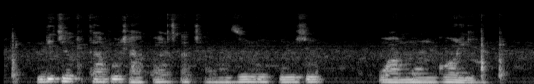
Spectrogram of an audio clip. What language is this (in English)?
Swahili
